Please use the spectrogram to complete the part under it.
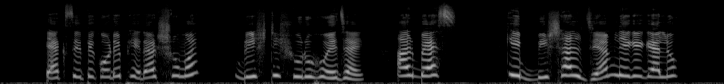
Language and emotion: Bengali, sad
